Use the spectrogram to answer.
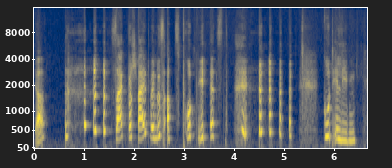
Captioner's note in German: Gelächter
